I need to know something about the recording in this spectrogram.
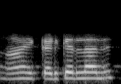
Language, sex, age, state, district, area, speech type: Telugu, female, 18-30, Telangana, Ranga Reddy, urban, conversation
